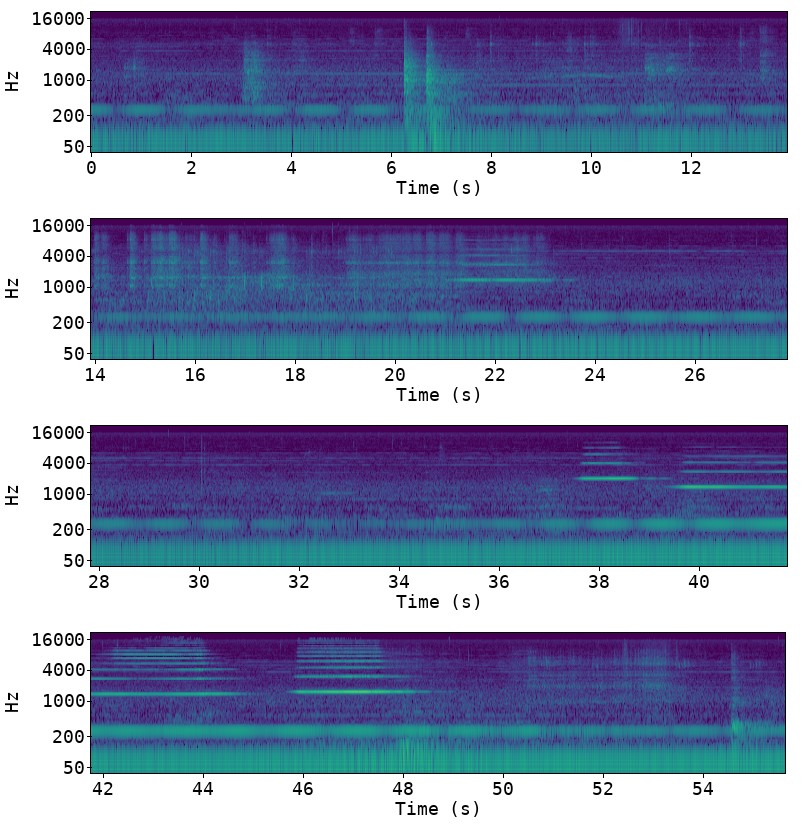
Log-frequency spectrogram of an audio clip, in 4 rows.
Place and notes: Quai du Platier, Paimpol, France - Passage écluse de Paimpol
Passage de l'écluse de Paimpol à bord d'un voilier, entrée au port. Enregistré avec un couple ORTF de Sennehiser MKH40 et une Sound Devices Mixpre3.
